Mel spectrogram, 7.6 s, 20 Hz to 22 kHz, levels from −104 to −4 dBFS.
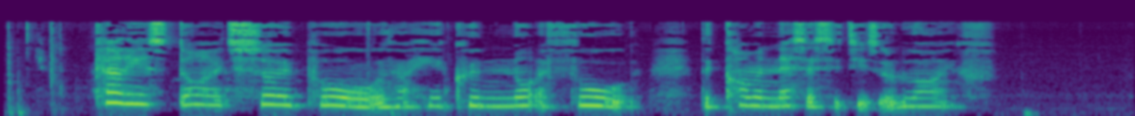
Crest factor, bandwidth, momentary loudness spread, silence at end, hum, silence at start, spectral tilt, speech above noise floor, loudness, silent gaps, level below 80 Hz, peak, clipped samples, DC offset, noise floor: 20 dB; 12 kHz; 15 LU; 0.7 s; none; 0.05 s; -1 dB/octave; 51 dB; -24 LUFS; none; -68 dBFS; -6 dBFS; under 0.1%; under 0.1%; -76 dBFS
